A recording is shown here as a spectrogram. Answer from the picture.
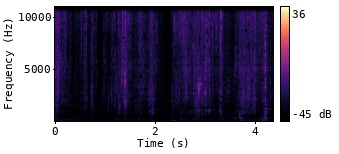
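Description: Gloved hand squeezing and kneading raw spiced lamb mince with cornflour in a stainless steel tray: faint, irregular wet handling sounds with small ticks.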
